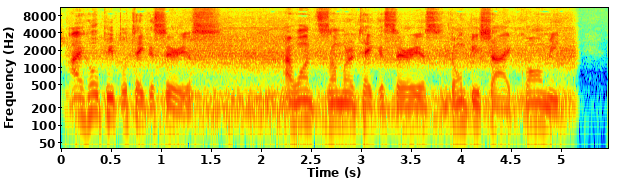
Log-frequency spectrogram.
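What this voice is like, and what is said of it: Wisconsin accent. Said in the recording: “Oh, that Wisconsin accent.”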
